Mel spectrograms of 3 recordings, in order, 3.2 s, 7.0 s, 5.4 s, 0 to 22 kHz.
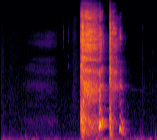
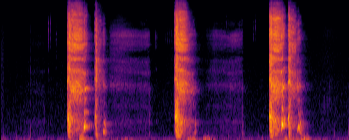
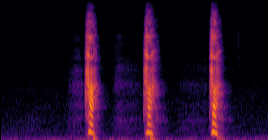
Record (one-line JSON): {"cough_length": "3.2 s", "cough_amplitude": 19150, "cough_signal_mean_std_ratio": 0.34, "three_cough_length": "7.0 s", "three_cough_amplitude": 22835, "three_cough_signal_mean_std_ratio": 0.34, "exhalation_length": "5.4 s", "exhalation_amplitude": 8135, "exhalation_signal_mean_std_ratio": 0.25, "survey_phase": "beta (2021-08-13 to 2022-03-07)", "age": "18-44", "gender": "Female", "wearing_mask": "No", "symptom_cough_any": true, "symptom_new_continuous_cough": true, "symptom_runny_or_blocked_nose": true, "symptom_sore_throat": true, "symptom_onset": "3 days", "smoker_status": "Never smoked", "respiratory_condition_asthma": false, "respiratory_condition_other": false, "recruitment_source": "Test and Trace", "submission_delay": "2 days", "covid_test_result": "Positive", "covid_test_method": "RT-qPCR", "covid_ct_value": 20.6, "covid_ct_gene": "ORF1ab gene", "covid_ct_mean": 20.8, "covid_viral_load": "150000 copies/ml", "covid_viral_load_category": "Low viral load (10K-1M copies/ml)"}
